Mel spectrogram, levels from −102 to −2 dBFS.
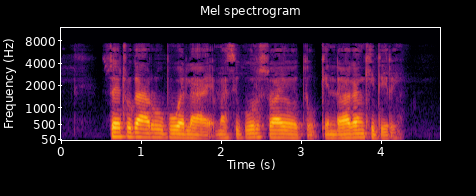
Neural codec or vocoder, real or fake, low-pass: none; real; 7.2 kHz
